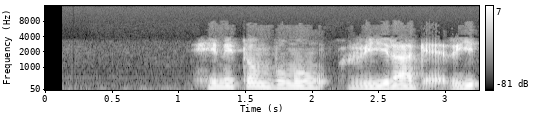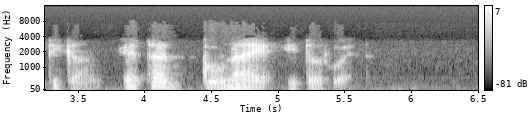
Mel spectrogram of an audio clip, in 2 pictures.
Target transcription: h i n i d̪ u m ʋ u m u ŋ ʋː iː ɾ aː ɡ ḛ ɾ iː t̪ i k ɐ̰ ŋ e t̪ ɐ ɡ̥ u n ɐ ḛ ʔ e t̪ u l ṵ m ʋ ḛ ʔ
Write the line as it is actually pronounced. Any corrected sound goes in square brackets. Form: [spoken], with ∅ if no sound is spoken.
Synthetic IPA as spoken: h i n i [t̪] u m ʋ u m u ŋ [ʋ] iː ɾ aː ɡ ḛ ɾ iː t̪ i k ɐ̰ ŋ e t̪ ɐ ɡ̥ u n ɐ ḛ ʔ [i] t̪ u [ɾ] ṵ [∅] ʋ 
